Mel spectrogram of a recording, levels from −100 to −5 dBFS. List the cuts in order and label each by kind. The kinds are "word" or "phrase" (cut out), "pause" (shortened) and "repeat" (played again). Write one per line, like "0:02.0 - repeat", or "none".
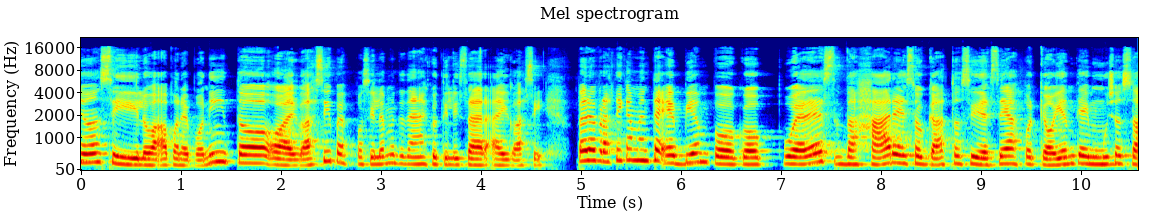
none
